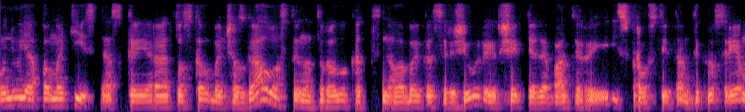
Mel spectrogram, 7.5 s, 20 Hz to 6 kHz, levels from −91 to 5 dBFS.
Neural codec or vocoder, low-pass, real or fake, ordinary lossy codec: vocoder, 44.1 kHz, 128 mel bands every 512 samples, BigVGAN v2; 5.4 kHz; fake; AAC, 48 kbps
